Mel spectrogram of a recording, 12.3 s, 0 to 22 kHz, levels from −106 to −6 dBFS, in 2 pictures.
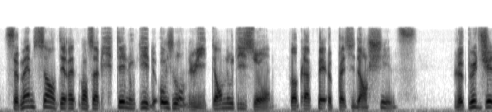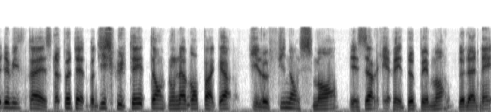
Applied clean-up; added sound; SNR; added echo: neural diffusion model UNIVERSE++.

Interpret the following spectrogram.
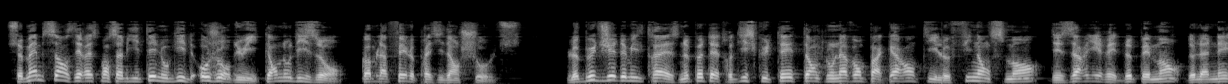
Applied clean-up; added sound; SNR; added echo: neural mask model DeepFilterNet 3.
